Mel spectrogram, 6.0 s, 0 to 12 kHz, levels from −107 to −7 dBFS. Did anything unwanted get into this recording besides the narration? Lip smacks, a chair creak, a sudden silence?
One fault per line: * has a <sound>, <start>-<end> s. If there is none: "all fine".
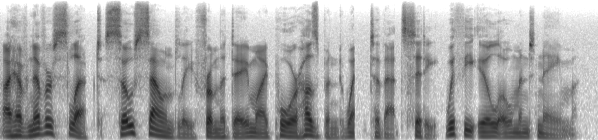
* has a dropout, 3.5-3.6 s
